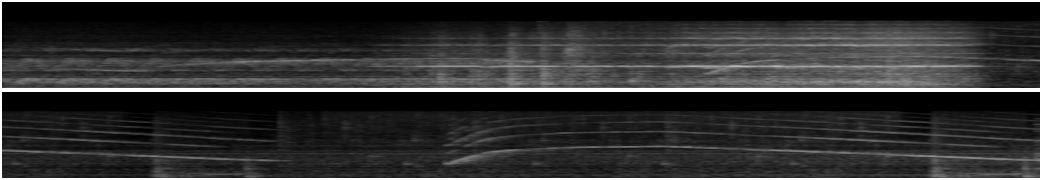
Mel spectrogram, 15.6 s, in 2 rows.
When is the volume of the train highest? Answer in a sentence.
The loudest moment of the train is at 6 seconds.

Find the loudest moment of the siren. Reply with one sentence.
The volume of the siren peaks at 15 seconds.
